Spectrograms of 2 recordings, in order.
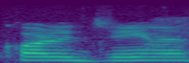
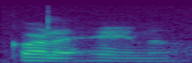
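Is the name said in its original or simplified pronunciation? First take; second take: simplified; original. First: The name is said in a simplified everyday pronunciation. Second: The name is said in its original family pronunciation. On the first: It is the easy version given to most people. "Most people I just tell them Cartagena, so it don't be like a hassle" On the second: It is how the name is really said. "it's really pronounced Cartagena"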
